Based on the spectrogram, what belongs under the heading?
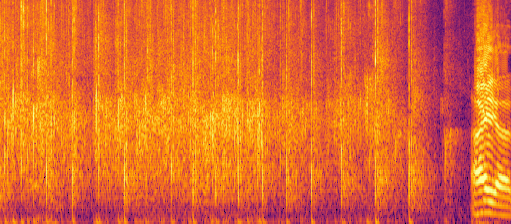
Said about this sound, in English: And so just a round of applause for all the great work he does.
